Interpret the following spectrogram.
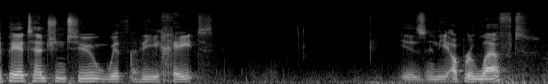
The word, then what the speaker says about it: Het: okay that's the Zion eight-letter is hate as I mentioned last week this is fate and not Chet the spelling is unfortunate we don't have English letters that represent the sound the hate makes it is a cup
